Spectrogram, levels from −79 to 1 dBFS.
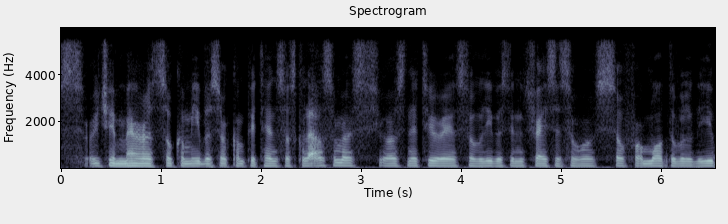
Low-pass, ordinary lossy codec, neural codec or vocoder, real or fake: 5.4 kHz; AAC, 48 kbps; codec, 16 kHz in and 24 kHz out, 0.4 kbps, LongCat-Audio-Codec, two codebook decoder; fake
